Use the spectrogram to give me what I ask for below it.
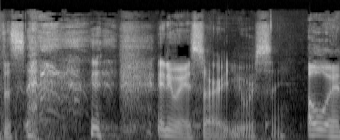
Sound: laughing

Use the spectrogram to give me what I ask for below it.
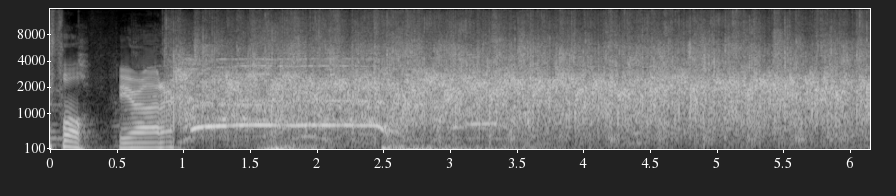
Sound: applause

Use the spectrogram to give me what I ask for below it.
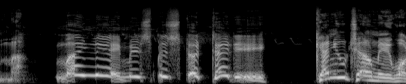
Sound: in normal voice; in teddy's voice; in normal voice

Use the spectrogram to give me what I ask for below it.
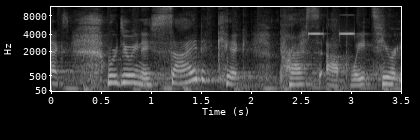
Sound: timer beeps

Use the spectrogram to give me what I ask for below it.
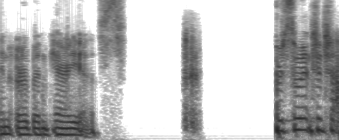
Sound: pause

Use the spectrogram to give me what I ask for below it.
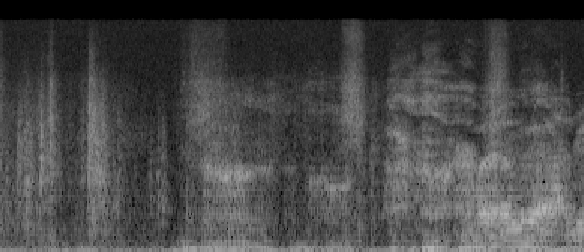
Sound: starts snoring hard; snoring becomes demonic tongues

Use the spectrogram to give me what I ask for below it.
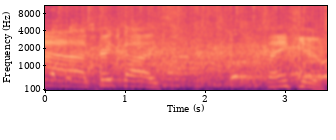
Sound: attendees laughing; audience cheering; audience applauding

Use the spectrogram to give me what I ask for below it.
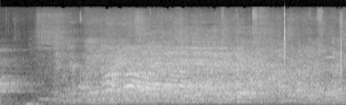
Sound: laugh

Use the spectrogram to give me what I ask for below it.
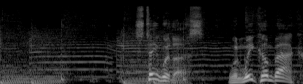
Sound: voiceover

